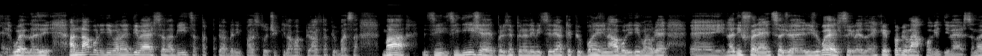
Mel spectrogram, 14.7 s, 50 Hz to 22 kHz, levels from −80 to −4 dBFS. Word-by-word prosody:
Eh, 115 -1 -15
quella 110 -4 +3
lì. 110 0 0 0.3
A 125 - +7
Napoli 150 0 +3
dicono: 145 -1 -3
"È 135 - -2
diversa 140 -2 +2
la 125 0 -5
pizza", 145 -1 -9
a 120 - -22
parte 115 +1 -15
vabbè 110 0 -11
l'impasto, 110 +1 -13
c'è - - -13
chi - - -18
la - - -11
fa - - -12
più - - -14
alta, - - -12
più - - -16
bassa. - - -10 0.4
Ma 140 +3 +8 0.3
si 135 0 -4
si 135 +3 -5
dice, 145 -6 -1
per 120 +1 -4
esempio, 125 +1 -5
nelle 120 0 -4
pizzerie 120 +2 -3
anche 125 -1 -4
più 115 -1 -7
buone 130 +2 0
di 115 - -2
Napoli 115 -1 +1
dicono 120 -1 -3
che, 115 +1 -3 0.3
ehm, 100 +1 -7
la 120 +1 0
differenza, 125 -2 +1
cioè 105 -2 -2
dici: 115 +1 -2
"Qual 125 - +3
è - - +9
il 120 - +5
segreto?" 105 -2 -6
È 115 +3 -8
che 140 0 0
è 135 - -9
proprio 145 -3 -1
l'acqua 120 -4 -1
che 95 - -10
è - - -12
diversa. 95 +1 -9
Noi 120 +3 -4
120 Hz, 225 wpm, -21 LUFS, 110-135 Hz, 0.4 s, è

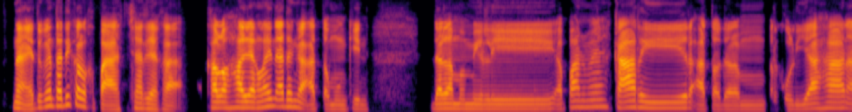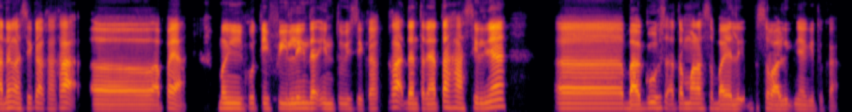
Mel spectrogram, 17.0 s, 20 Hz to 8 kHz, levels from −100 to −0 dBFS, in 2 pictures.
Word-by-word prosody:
Nah, - - +7
itu - - -1
kan 205 +5 +1
tadi 215 +4 +3
kalau 215 -5 +3
ke - - -17
pacar 110 +6 +3
ya, 130 -3 +3
Kak. - - -1 0.2
Kalau 155 0 +5
hal 160 0 +7
yang 155 +1 +5
lain 185 +1 +5
ada 185 - +7
nggak? 155 -9 +2
Atau - - -3
mungkin 115 0 -5 0.6
dalam 130 0 +2
memilih 125 0 -2
apa 165 +7 -3
namanya, 180 +2 -8
karir, 150 -2 +3
atau 115 -1 -3
dalam 110 0 -8
perkuliahan, 135 +5 -1
ada 130 - +3
nggak 140 -3 -3
sih, 145 - -11
Kak, 150 - 0
Kakak, 135 +3 -2 0.2
eee, 120 0 -4
apa 115 - -5
ya, - - +4 0.4
mengikuti 140 -1 -2
feeling 135 +1 -1
dan 140 -1 -2
intuisi 130 -1 -10
Kakak 130 +7 -3
dan 135 0 0
ternyata 130 +6 +1
hasilnya, 150 +5 +3 0.5
eee, 135 0 0
bagus 140 +5 -3
atau 125 +2 -8
malah 135 0 -4
sebaili 125 -2 -5
sebaliknya 120 -2 -7
gitu, 110 -1 -18
Kak? - - -19
135 Hz, 175 wpm, -23 LUFS, 125-150 Hz, 0.6 s, Nah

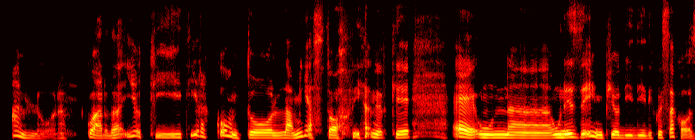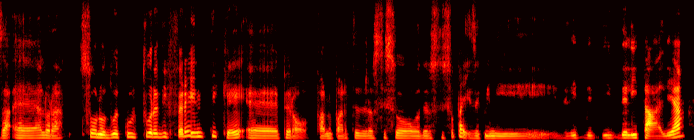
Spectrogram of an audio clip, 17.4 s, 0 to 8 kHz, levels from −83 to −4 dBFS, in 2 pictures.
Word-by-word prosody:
Allora, 140 - -8 0.2
guarda, 140 +4 0
io 260 -2 -5
ti 90 0 -4
ti 325 +2 -3
racconto 155 - 0
la 145 0 +1
mia 240 - 0
storia, 360 - -1
perché 175 0 +1 0.5
è 190 -7 +7
un 170 -1 +5
un 145 +2 +4
esempio 180 -3 +5
di 150 0 -2
di 145 0 -2
di 145 - -9
questa 165 +8 -2
cosa. 140 -9 -4
Ehm, 140 -1 -5
allora, 140 -2 -4 0.2
sono 185 -4 +1
2 180 +4 0
culture 205 +2 -1
differenti 220 +4 -2
che, 155 +3 -1
ehm, 135 -4 -3
però - - -7
fanno 130 -1 -7
parte 130 +3 -9
dello 130 0 -8
stesso 130 -1 -6
dello 130 +1 -9
stesso 155 +1 -13
paese, 130 -2 -4
quindi 125 -1 -8
dell'i 140 +2 -10
di 145 -4 -11
di 150 0 -9
dell'Italia, 155 - +3
150 Hz, 140 wpm, -31 LUFS, 135-180 Hz, 0.5 s, è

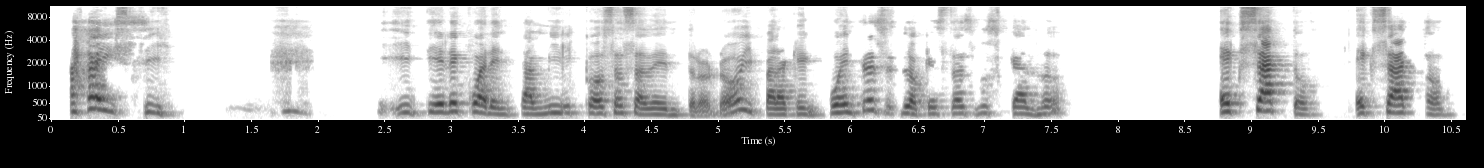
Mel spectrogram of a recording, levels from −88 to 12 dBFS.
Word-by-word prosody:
Ay, 310 +1 +5
sí. 225 -2 -9 1.5
Y 225 -1 -13
tiene 250 +1 +2
40000 195 0 -1
cosas 210 +1 -1
adentro, 165 -2 -4
¿no?, 285 - -2
y 270 -4 -6
para 170 -7 0
que 175 - -10
encuentres 220 - -2
lo 190 -3 +1
que 190 - -7
estás 195 +1 -7
buscando. 195 -2 -6 1.1
Exacto, 245 - +5 0.2
exacto. 205 -5 +1
205 Hz, 100 wpm, -24 LUFS, 180-235 Hz, 1.5 s, Ay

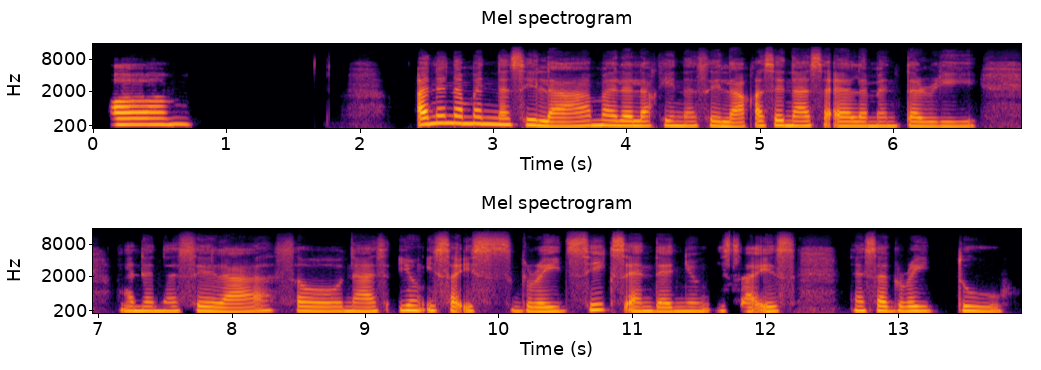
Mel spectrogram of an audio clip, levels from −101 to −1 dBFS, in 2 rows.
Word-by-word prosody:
Uhm. 255 +1 +3 1.7
Ano 295 +5 +6
naman 285 -3 +2
na 255 - +3
sila, 200 -5 +2
malalaki 200 -1 +2
na 190 +1 -2
sila. 180 -4 0
Kasi 205 +2 +1
nasa 200 0 +1
elementary 185 0 -1 0.5
ano 190 -2 0
na 185 +1 -1
sila, 180 0 0
so 185 -2 -1
nas 180 0 -1
yung 210 +1 +2
isa 200 -2 0
is 195 +2 -4
grade 180 -1 0
6 235 +4 -1
and 180 0 +1
then 175 0 0
yung 180 +1 -2
isa 190 -2 -5
is 185 0 -1 0.5
nasa 200 0 +1
grade 190 0 0 0.2
2. 185 -2 -1
190 Hz, 125 wpm, -24 LUFS, 180-210 Hz, 1.7 s, Ano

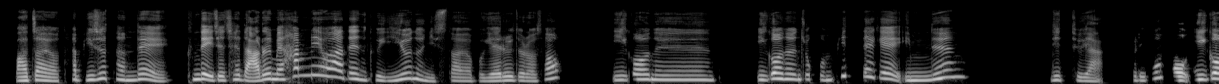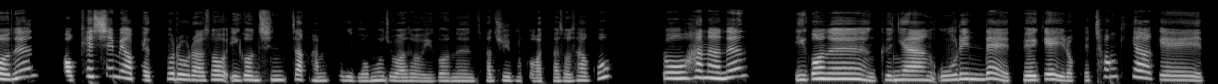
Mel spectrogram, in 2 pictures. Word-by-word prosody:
맞아요. 180 -1 +2
다 225 - -2
비슷한데 215 - -1
근데 235 +1 +5
이제 195 -2 +3
제 225 +4 -3
나름의 230 +8 +4
합리화된 365 - +1
그 195 - -9
이유는 200 +3 -1
있어요. 160 +2 -7
뭐 155 -1 -9
예를 170 +4 +1
들어서 175 - -3 0.5
'이거는, 210 -1 0 0.4
이거는 240 +2 +3
쪼끔 220 -3 -7
핏 390 - -5
되게 285 -9 +1
입는 225 - 0 0.8
니트야.' 185 -5 -6 0.3
그리고 185 +11 -6
어 185 -1 +4
이거는 250 - +4 0.3
어 205 0 +4
캐시미어 365 - +2
100% 225 +4 -1
라서 210 +1 0
이건 195 +1 0
진짜 205 +4 -2
감촉이 180 0 -7
너무 170 +4 -2
좋아서 165 -3 -4
이거는 165 +1 -5
자주 165 +2 -7
입을 175 -1 -6
것 165 - -13
같아서 160 +1 -6
사고 190 - -3 0.5
또 280 0 +4
하나는 310 +4 +3 0.5
이거는 255 -2 +5
그냥 210 -1 +2
울인데 235 0 +1
'되게 200 +4 +3
이렇게 180 -3 -3
청키하게 215 - -2
210 Hz, 270 characters per minute, -22 LUFS, 185-255 Hz, 0.8 s, 근데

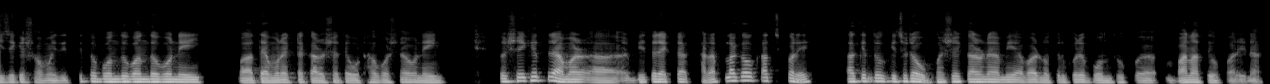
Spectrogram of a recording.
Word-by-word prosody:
নিজেকে 105 +2 -2
সময় 90 -2 -2
দিচ্ছি। 85 +10 -7
তো - - +1
বন্ধু-বান্ধবও 125 -1 +5
নেই 110 0 +4 0.5
বা 95 - +1
তেমন 100 +1 +3
একটা 105 +1 -4
কারো 95 -1 +1
সাথে 100 -1 -3
ওঠা-বসাও 100 +2 -3
নেই। 95 0 +1 0.6
তো 135 - -4
সেই 165 0 +1
ক্ষেত্রে 180 0 0
আমার 115 0 +4 0.2
আ - - +1 0.4
ভিতরে 120 +3 +2
একটা 120 0 -3 0.2
খারাপ 115 +5 -2
লাগাও 180 +1 +2
কাজ 160 0 -2
করে। 130 -8 +2 0.5
আ - - +2
কিন্তু 145 0 +1
কিছুটা 135 0 +2
অভ্যাসের 115 +5 0
কারণে 120 0 +3
আমি 110 +1 +1
আবার 105 0 +1
নতুন 95 +2 -4
করে 110 0 0
বন্ধু 95 +1 -1 0.2
আ - - -1 0.3
বানাতেও 100 -2 +1
পারি 80 -1 -6
না। 80 - -3
110 Hz, 180 wpm, -23 LUFS, 100-125 Hz, 0.6 s, বন্ধু-বান্ধবও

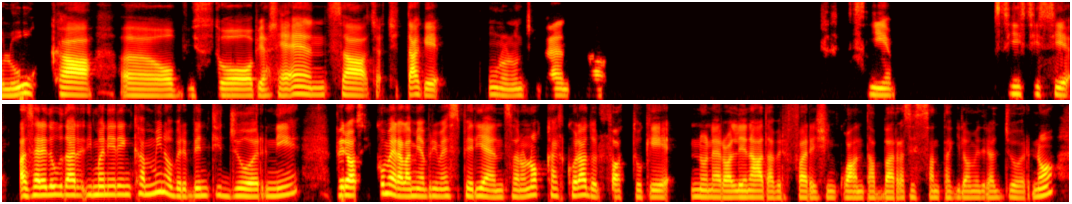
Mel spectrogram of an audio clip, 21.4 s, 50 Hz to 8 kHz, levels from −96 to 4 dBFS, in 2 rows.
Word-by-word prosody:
Lucca, 160 -1 +4 0.3
uhm, - - -7
ho 145 -1 0
visto 145 -1 +1
Piacenza, 155 0 +2
cioè - - -14
città 165 +1 0
che 145 -3 -4 0.4
uno 165 -3 -6
non 145 +2 -7
ci - - -14
pensa 145 0 -3 2.8
Sì. 155 -2 -3 1.1
Sì, 180 -1 -1
sì, 175 - -1
sì. 165 -1 +1 0.2
Ah, - - +5
sarei 200 +2 +6
dovuta 205 0 +4
rimanere 210 +2 -1
in 210 - -2
cammino 225 +2 -1
per 175 -3 -4
20 185 +1 -5
giorni, 180 - -1 0.3
però 195 0 +7
siccome 230 +4 0
era 195 -5 +8
la 170 - +5
mia 170 -1 -2
prima 175 -1 -5
esperienza 170 -2 0
non 160 +3 -2
ho 200 - +2
calcolato 185 0 0
il 160 - -4
fatto 155 0 -4
che 155 0 -4
non 160 -1 -5
ero 150 -1 +1
allenata 150 0 +1
per 145 +1 -10
fare 145 -1 -3
50/60 145 0 -2
chilometri 145 0 -8
al 145 0 -8
giorno, 155 - -2
160 Hz, 130 wpm, -23 LUFS, 150-180 Hz, 2.8 s, era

